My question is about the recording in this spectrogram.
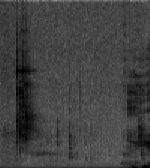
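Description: Small plastic LEGO pieces clicking and clattering briefly as hands handle them, over a steady low hum.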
